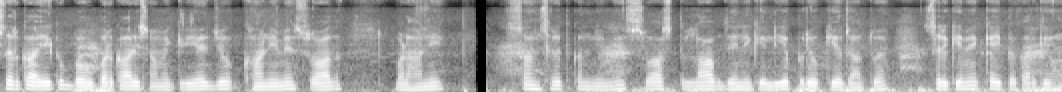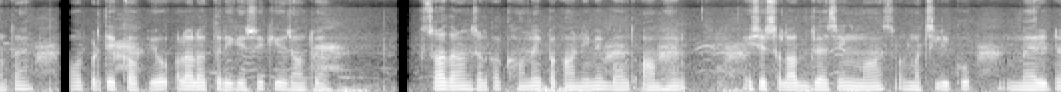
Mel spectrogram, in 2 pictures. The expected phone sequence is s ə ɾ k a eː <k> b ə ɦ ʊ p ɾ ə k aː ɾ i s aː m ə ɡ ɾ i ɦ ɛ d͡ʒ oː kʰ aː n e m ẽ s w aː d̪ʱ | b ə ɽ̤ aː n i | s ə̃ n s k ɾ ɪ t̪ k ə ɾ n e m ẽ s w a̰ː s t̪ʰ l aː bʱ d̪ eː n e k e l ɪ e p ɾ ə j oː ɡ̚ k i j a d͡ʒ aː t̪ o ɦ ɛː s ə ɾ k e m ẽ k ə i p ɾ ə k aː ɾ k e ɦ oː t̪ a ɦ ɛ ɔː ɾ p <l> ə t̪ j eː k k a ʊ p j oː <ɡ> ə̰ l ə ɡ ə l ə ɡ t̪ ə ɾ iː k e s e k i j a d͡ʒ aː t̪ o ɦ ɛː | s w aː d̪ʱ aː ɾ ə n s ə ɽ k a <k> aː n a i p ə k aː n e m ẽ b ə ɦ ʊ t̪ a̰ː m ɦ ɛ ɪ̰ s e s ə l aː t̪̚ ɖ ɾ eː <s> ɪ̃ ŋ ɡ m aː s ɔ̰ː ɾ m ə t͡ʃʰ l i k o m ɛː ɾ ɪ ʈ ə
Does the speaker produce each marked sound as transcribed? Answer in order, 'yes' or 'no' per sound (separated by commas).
yes, no, yes, no, yes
